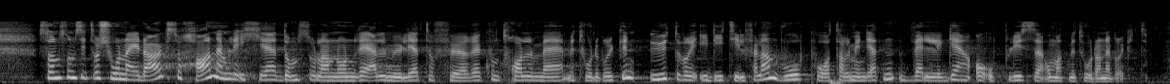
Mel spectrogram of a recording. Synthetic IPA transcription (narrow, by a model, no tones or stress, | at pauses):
sɔnːsɔmsɪt̪ʋɑʂuːnn̩æɪd̪ɑːɡsɔhɑʁnɛmːlɪɪçːəd̪ɔmst̪uːlənnuːənʁɛɛlːmʉːlɪheːt̪ʰːɪlɔføːɾəkʰʊnt̪ʰʁɔlːmɛmɛt̪ʰuːd̪əbʁʉːkənʉːt̪oːʋəɾʔɪd̪ɪt̪ʰɪlfɛlənʋʊʁpʰoːt̪ʰɑːləmʏnd̪ɪheːt̪n̩ʋɛlɡəɔʔʊplyːsə̰ʔɔ̰mɑt̪mɛt̪ʰuːd̪ənæɾbʁɾʉ̰kt̪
